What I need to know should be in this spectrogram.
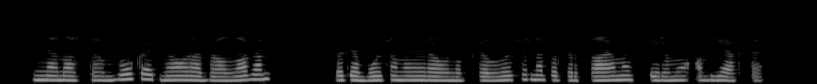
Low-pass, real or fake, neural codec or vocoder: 3.6 kHz; real; none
